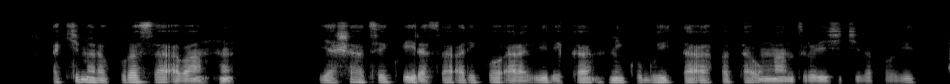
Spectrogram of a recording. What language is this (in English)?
Kinyarwanda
